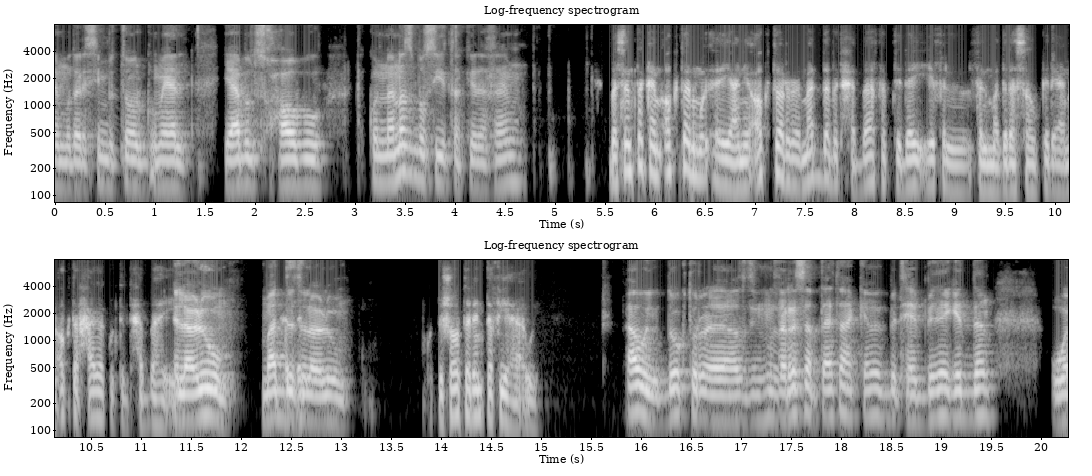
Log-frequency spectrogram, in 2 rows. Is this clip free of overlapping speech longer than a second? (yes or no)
yes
